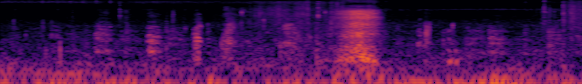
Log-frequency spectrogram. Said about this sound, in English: Oh, they got a dog.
